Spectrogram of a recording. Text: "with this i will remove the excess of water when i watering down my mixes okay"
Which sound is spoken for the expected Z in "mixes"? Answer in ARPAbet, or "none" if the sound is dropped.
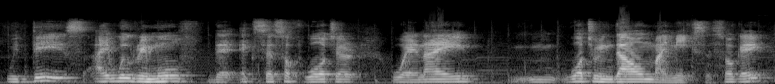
S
